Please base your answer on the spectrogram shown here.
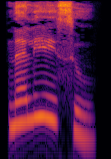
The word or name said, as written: ನಲಿಯಿಸು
